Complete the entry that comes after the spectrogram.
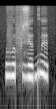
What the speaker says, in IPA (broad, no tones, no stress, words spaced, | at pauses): vəfzəɡwɘ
